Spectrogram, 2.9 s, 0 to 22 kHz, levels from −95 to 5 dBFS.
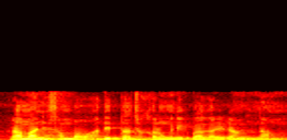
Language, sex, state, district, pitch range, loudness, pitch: Garo, male, Meghalaya, West Garo Hills, 125-160 Hz, -19 LUFS, 130 Hz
